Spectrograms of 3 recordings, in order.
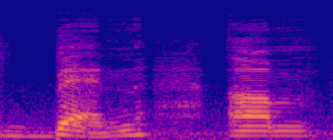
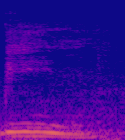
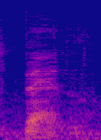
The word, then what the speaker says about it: been: How do you pronounce Ben? And are there two pronunciations? Edgar, it's Ben. British people occasionally might pronounce it more like bean. How have you been? But American pronunciation is Ben.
